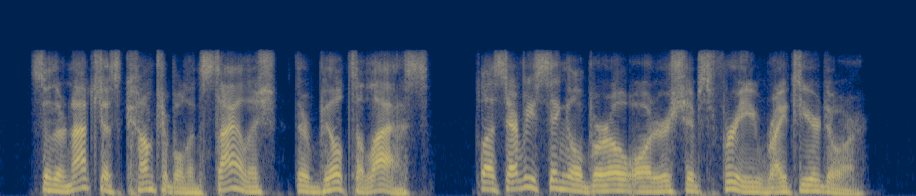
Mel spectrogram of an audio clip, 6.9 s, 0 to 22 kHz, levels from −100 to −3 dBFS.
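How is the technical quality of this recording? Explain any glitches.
Pretty rough, honestly. The whole thing runs through an AMR wideband (HD Voice) codec, and a heavily squeezed one at that. Nothing reaches above about 7.3 kHz, and the speech has that raspy, gravelly edge you get when the codec is starved, which points to the lowest AMR-WB mode, around 6.6 kbit/s. At that rate the pulse-based vocal tract model can't track the voice closely, so the core band sounds coarse, while the top sliver up near 7 kHz is just shaped noise standing in for real detail.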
